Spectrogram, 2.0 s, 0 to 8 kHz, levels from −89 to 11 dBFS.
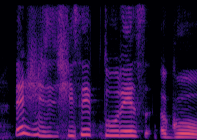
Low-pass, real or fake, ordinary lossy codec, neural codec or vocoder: none; real; none; none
